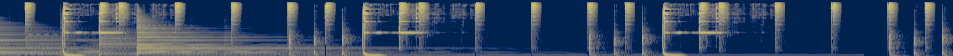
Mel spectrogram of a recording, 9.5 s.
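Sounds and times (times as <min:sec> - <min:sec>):
guitar: 0:00.0 - 0:05.1.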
